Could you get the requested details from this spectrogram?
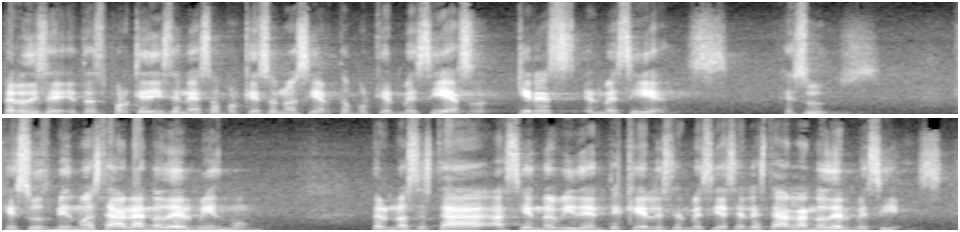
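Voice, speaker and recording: A man preaching as pastor, his voice very bright and a little high. He teaches a passage step by step, pausing on fillers and restarting phrases. His words trail off into a long hall reverb over a faint hiss. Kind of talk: sermon. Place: church hall.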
